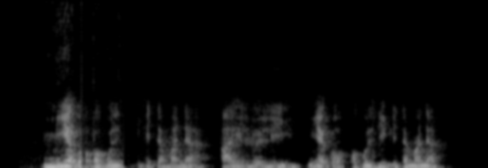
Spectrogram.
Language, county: Lithuanian, Kaunas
